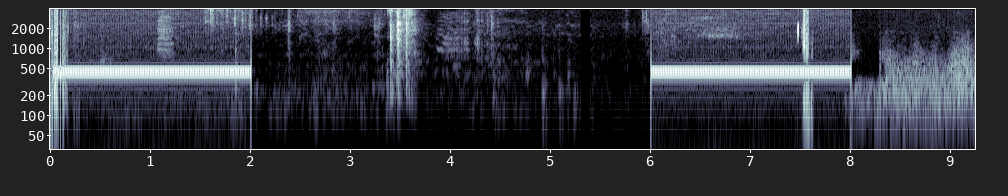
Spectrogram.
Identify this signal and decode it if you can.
Ringback tone (North America), 440 + 480 Hz.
